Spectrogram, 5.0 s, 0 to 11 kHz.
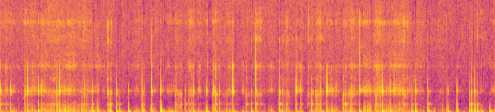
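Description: Long nails on both hands scratch rapidly across the flat face of a solid, palm-sized round wood slice with visible rings. The result is a fast, dense run of short, dry scratching strokes with a low, thumpy body and a faint steady tone near 2 kHz. Each stroke dies away almost at once.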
